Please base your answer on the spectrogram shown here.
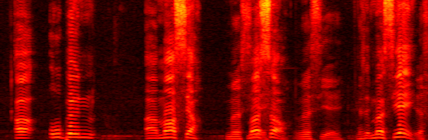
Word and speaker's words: Mercier: sorry sorry Olivia uh Mar Merc mer Mercier Mercier that's how you say that's how you pronounced it he's been he's been sorry sorry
